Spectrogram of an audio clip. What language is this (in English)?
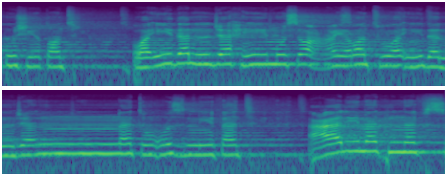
Arabic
